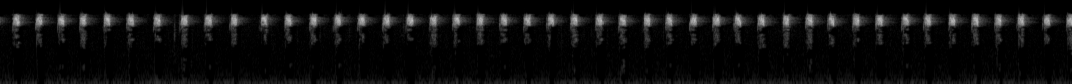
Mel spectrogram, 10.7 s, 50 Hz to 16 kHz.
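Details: Steady Siamese cricket calling, recorded by Korea's National Institute of Biological Resources in 2020: a long run of bright, high-pitched pulses about two per second, evenly spaced, over a quiet background.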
